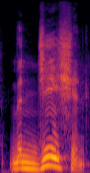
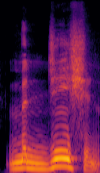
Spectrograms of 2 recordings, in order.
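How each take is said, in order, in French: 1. La première syllabe est réduite ; la deuxième est accentuée. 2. La première syllabe est réduite ; la deuxième est accentuée.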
